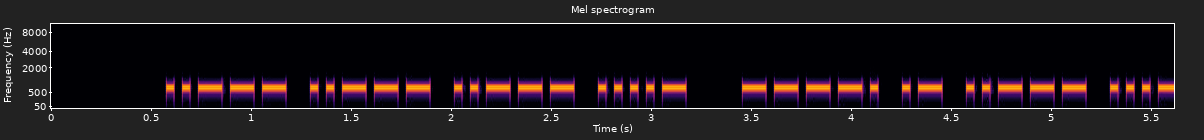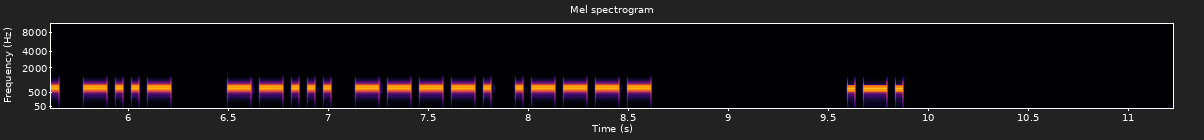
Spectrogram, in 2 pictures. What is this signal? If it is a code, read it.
Morse code, heard as a keyed tone, about 31 wpm, 700 Hz. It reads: 2224 9A2VX 791 R
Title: Worked All Europe DX Contest - QTC Exchange - 30wpm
